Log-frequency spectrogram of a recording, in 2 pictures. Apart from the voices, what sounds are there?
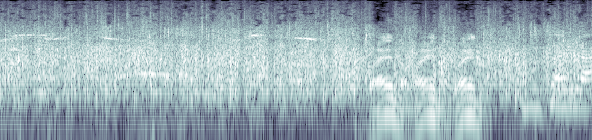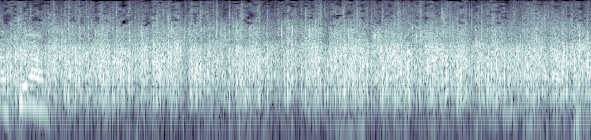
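long audience applause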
